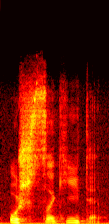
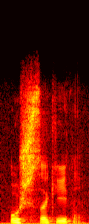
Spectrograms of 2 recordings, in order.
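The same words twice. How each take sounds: The two takes are said the same way.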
